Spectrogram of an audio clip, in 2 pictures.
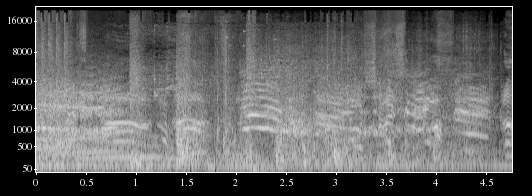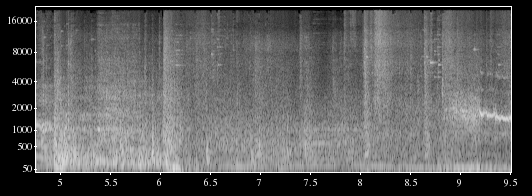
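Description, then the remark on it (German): A sharp gunshot fired at the tires of a Buick car cracks through a chaotic, noisy scene, followed by a second loud bang, with the car's engine rumble, crashing debris as it rolls over, and overlapping voices throughout. “Aber sauberer Schuss auf die Räder”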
